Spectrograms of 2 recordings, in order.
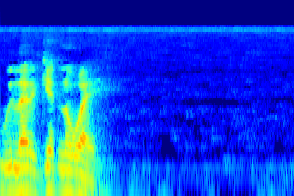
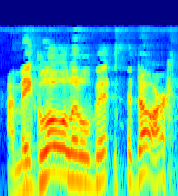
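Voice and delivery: louder, laughing through the joke; 2 semitones higher, 8 dB louder than usual. Real, not acted. Preacher joking to congregation about glowing, laughing. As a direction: chuckle the words out.

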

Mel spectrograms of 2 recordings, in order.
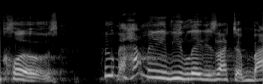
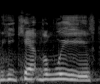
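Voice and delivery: ordinary talk

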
